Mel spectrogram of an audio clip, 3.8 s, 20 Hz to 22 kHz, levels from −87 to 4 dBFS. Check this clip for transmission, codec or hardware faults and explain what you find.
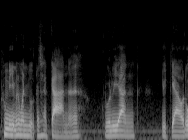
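No faults are audible here.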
